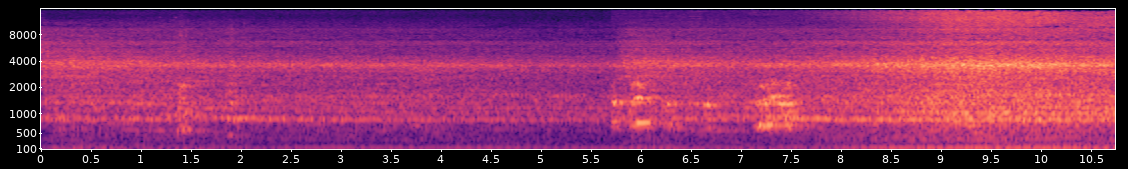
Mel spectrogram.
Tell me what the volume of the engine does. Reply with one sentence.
The loudness of the engine goes up.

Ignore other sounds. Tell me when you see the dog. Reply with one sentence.
The dog can be heard from 1.2 to 2.0 s and from 5.7 to 7.7 s.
